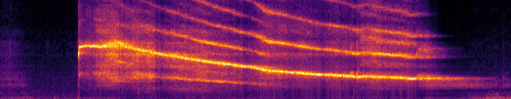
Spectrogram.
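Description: Whistling firework going off inside a large corrugated metal culvert pipe: a loud whistle starts suddenly about a second in, falls steadily in pitch for about six seconds and fades out near the end.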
